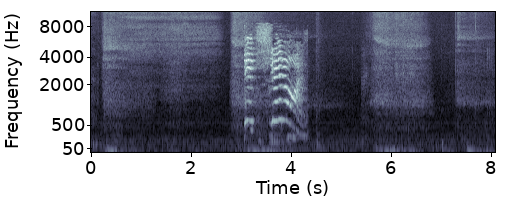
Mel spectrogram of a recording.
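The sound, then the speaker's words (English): Someone takes a few deep breaths, airy hissing inhales and exhales separated by short pauses, with one louder, wheezy breath carrying a thin whistling tone. “Let's take another one more deep breath. Let me take another.”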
